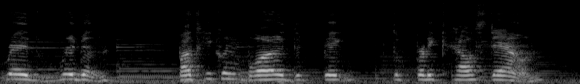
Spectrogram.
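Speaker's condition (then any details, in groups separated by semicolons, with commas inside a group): Cerebral palsy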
